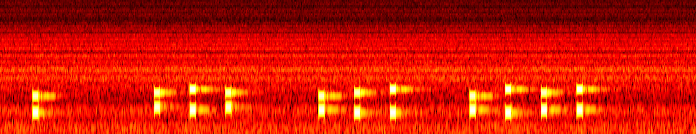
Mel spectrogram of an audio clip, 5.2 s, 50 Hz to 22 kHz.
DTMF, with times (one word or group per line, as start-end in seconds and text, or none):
0.2-0.3 1
1.2-1.7 868
2.4-3.0 423
3.5-4.4 4356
